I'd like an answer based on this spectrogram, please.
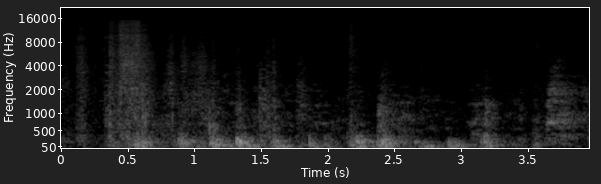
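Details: Two Great Danes tussle on a bed indoors, giving low, rumbling grumbles and short groans as they play.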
